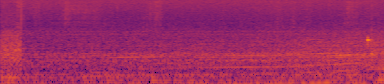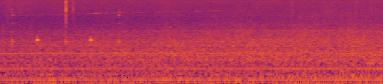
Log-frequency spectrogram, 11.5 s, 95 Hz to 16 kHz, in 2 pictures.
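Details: Lixiang at 130–140 km/h in humid weather: steady low hum over road noise, resonating into the pillar, traced to a door seal vibrating in the airflow.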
